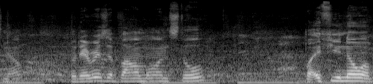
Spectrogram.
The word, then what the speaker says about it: Balmain: So there is a Balmain store, but if you know, or Balmain, some pronounce it, but if you know about the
